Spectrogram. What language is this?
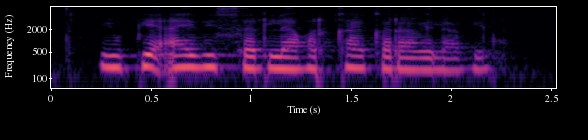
Marathi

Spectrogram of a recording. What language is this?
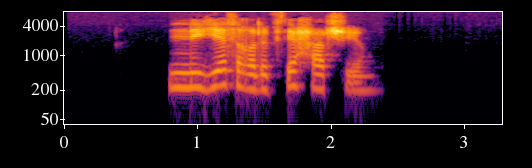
Kabyle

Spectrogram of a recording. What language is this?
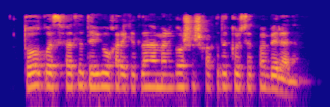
Uzbek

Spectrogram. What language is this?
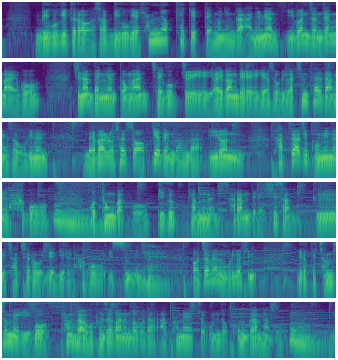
Korean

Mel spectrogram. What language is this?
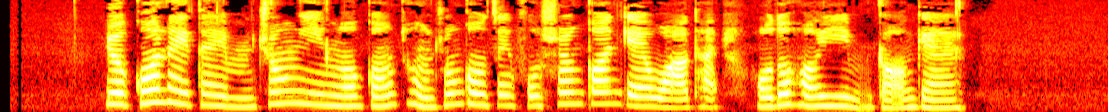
Cantonese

